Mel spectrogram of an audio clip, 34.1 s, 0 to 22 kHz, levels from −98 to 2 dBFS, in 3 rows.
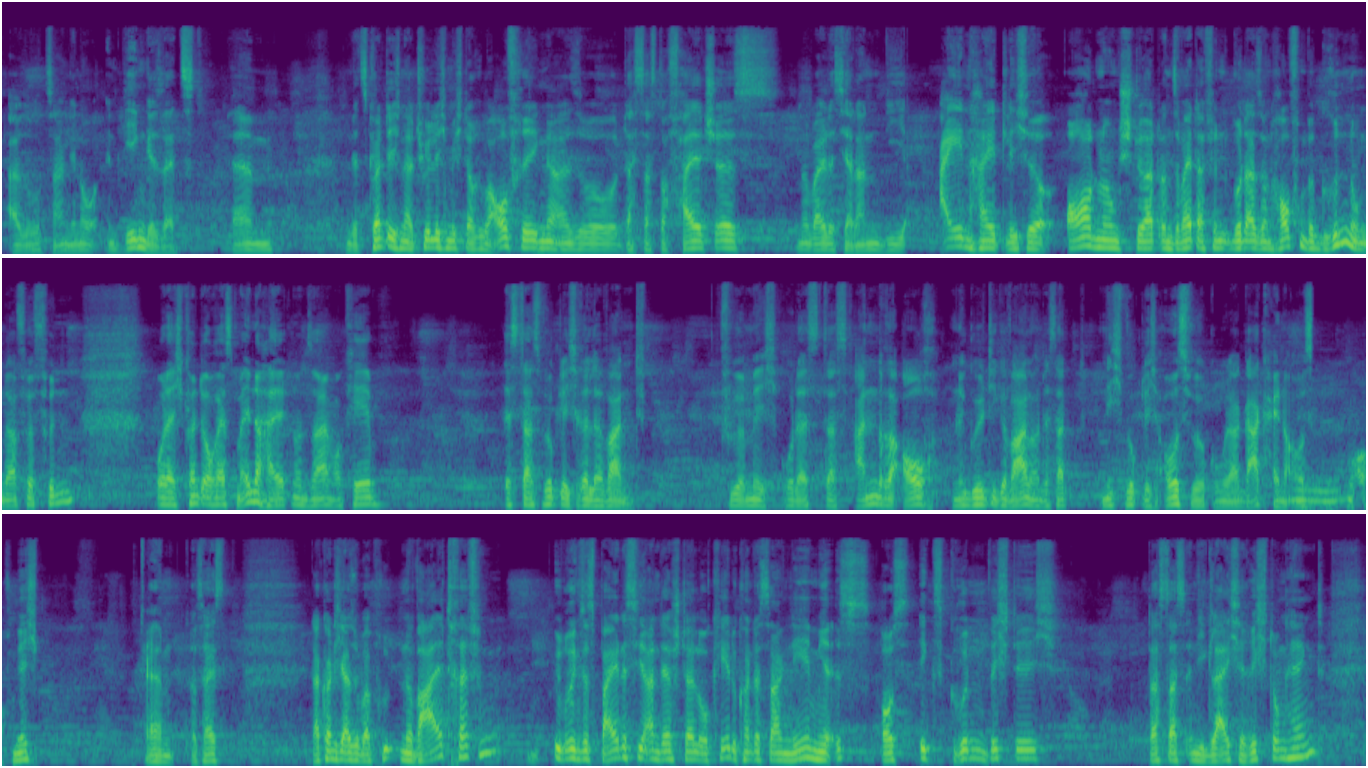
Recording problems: chatter from many people; faint; throughout; 20 dB below the speech

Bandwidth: 14.5 kHz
